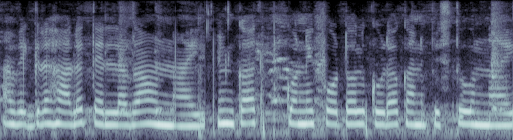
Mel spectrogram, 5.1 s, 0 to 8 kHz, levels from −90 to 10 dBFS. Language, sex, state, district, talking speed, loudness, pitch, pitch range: Telugu, female, Telangana, Mahabubabad, 115 wpm, -11 LUFS, 235 Hz, 225-245 Hz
